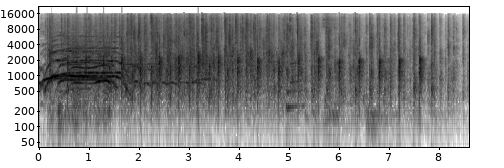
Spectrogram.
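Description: An audience at a poetry reading bursts into loud applause with high whoops and cheers at the start, welcoming a poet to read, then the dense clapping carries on alone, gradually thinning and softening over several seconds.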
